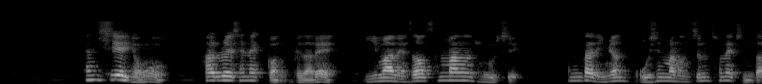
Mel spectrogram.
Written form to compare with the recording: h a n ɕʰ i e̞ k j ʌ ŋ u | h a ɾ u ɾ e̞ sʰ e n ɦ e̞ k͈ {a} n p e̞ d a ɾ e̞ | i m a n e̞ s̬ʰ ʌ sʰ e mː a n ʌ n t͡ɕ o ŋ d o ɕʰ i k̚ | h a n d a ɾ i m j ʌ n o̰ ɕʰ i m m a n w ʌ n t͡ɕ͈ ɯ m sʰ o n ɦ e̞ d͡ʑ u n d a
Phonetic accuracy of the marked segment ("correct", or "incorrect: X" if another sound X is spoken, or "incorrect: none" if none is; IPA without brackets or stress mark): incorrect: ʌ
